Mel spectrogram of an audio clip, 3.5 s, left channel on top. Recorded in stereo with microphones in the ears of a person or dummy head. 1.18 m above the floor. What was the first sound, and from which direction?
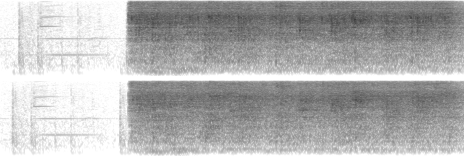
Frying, 55° left (ahead or behind).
